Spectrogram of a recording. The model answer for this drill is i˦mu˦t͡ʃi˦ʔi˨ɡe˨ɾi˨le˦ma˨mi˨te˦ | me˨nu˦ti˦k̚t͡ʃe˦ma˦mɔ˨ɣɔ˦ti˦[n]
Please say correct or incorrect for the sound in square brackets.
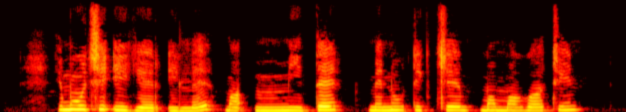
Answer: correct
